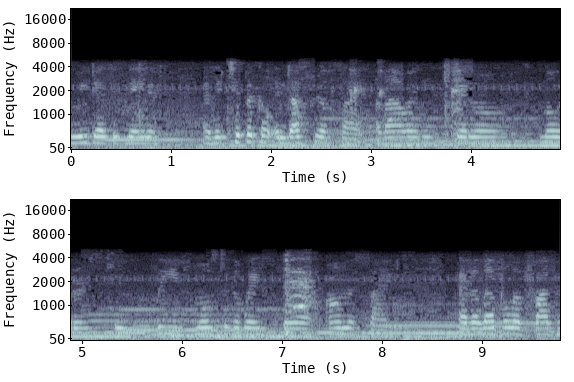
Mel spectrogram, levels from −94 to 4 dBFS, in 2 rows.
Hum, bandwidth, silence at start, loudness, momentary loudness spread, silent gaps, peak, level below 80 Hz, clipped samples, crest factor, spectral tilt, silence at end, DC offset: none; 4.9 kHz; 0 s; -20 LUFS; 5 LU; none; -4 dBFS; -32 dBFS; under 0.1%; 14 dB; -11.5 dB/octave; 0 s; 0.2%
